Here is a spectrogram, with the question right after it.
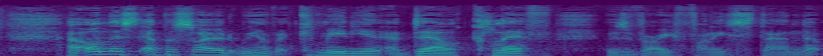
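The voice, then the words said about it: Slightly croaky voice. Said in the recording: “as you can hear from my voice, also I'm slightly croaky at the moment”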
